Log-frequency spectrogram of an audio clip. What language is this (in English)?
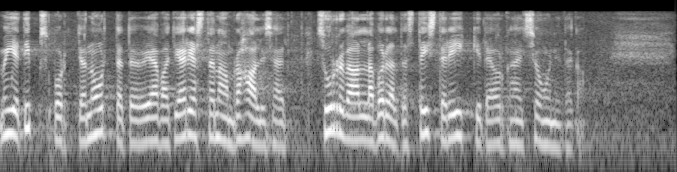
Estonian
